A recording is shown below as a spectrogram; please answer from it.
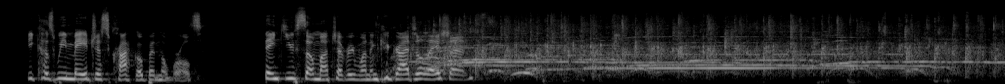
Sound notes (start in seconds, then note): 3.7 applause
